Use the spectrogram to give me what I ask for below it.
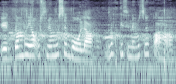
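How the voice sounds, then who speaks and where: A young woman vlogger telling a rambling, excitable story about her day in casual chat. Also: sits high, normal speed, background noise. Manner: rambling, restarts often, excitable retelling.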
